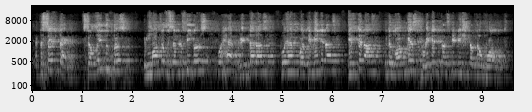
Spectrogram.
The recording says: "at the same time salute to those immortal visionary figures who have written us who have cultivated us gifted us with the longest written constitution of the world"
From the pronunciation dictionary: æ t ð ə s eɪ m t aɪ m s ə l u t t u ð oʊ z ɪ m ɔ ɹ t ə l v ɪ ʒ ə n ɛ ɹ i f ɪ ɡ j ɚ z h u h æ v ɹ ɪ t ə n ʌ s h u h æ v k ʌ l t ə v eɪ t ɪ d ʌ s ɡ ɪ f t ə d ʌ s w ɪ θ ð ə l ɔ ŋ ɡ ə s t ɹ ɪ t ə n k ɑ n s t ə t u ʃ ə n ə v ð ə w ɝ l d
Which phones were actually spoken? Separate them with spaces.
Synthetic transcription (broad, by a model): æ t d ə s eɪ m t aɪ m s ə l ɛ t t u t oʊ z ɪ m ɔ ɹ t ə l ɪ z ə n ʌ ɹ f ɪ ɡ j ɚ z h u h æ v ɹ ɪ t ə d ʌ s h u h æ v k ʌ n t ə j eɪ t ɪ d ʌ s ɡ ɪ f t ə d ʌ s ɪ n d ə l ɔ ŋ ɡ ə s t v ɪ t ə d k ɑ n s t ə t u ʃ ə n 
